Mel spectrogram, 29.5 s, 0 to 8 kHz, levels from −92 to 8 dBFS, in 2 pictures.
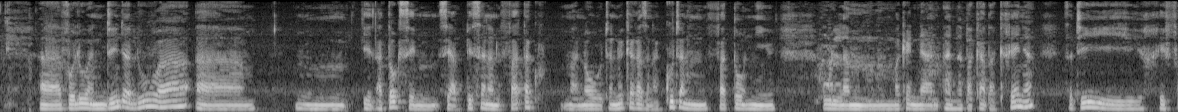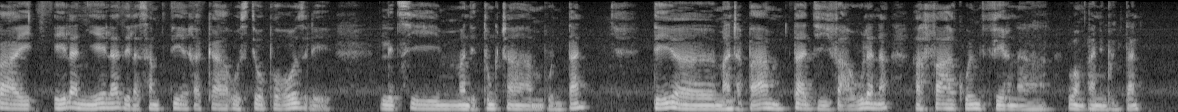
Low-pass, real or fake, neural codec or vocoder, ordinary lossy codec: none; real; none; none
